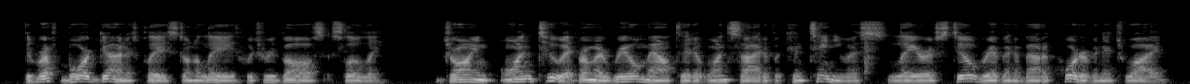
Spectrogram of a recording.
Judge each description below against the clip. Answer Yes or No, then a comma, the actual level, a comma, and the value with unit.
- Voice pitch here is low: Yes, very low, 90 Hz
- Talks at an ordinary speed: Yes, average, 180 wpm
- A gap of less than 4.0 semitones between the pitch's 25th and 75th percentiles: No, average, 4.3 semitones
